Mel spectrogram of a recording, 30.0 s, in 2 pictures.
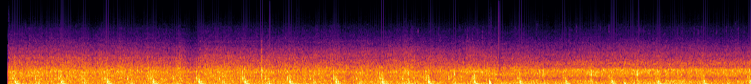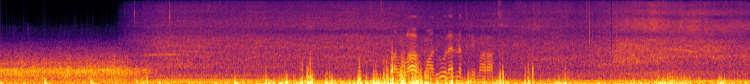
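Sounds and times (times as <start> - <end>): heavy rain on car roof: 17.4 - 30.0.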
